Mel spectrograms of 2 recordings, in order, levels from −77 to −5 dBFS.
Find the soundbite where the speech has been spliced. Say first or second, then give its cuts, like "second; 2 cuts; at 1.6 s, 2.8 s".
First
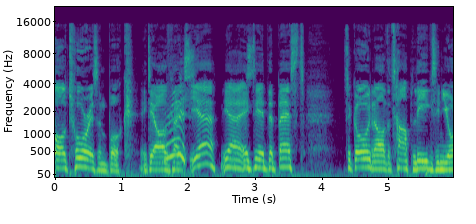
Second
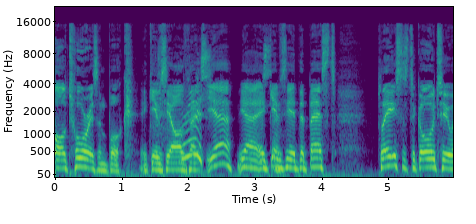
first; 4 cuts; at 1.4 s, 3.0 s, 4.3 s, 4.7 s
